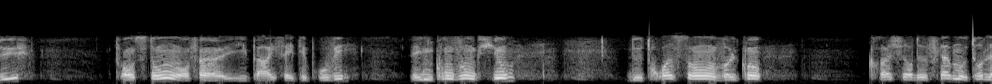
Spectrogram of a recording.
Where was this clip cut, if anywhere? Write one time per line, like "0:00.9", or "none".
none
